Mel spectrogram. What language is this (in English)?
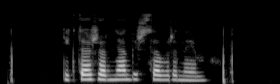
Mari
